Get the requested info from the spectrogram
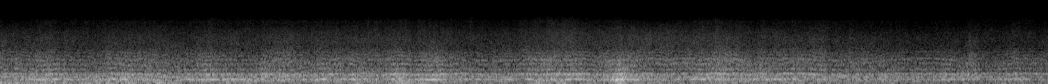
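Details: Honey bees at hive number 3 in a row of hives, very active with many entries and departures: a dense, steady droning hum with layered low harmonic bands and a slight rise near six seconds.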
